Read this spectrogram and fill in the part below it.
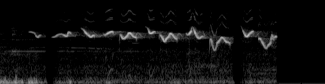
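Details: An ultramarine grosbeak (Cyanoloxia brissonii) sings a rich, warbled run of high whistled notes that slide up and down for nearly three seconds, with faint low thumps beforehand.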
